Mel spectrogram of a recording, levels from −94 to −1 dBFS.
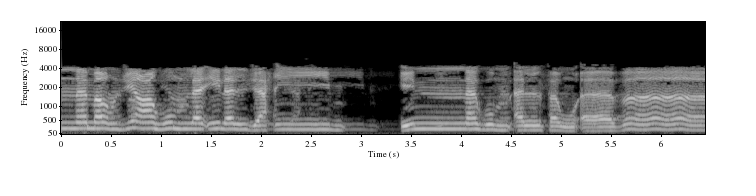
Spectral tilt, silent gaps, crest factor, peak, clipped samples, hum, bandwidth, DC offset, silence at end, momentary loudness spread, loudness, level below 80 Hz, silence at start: -9 dB/octave; none; 20 dB; -6 dBFS; under 0.1%; none; 5 kHz; under 0.1%; 0 s; 7 LU; -25 LUFS; -66 dBFS; 0 s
